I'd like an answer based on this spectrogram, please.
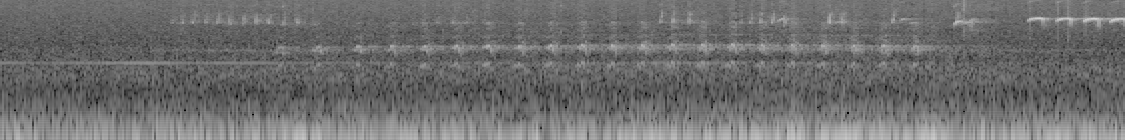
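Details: Lonely male Western Chorus Frog in early spring woodland giving a pulsed, rapidly repeated trill for about three seconds, with thin high bird chirps above, a steady tonal hum and heavy low wind rumble.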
